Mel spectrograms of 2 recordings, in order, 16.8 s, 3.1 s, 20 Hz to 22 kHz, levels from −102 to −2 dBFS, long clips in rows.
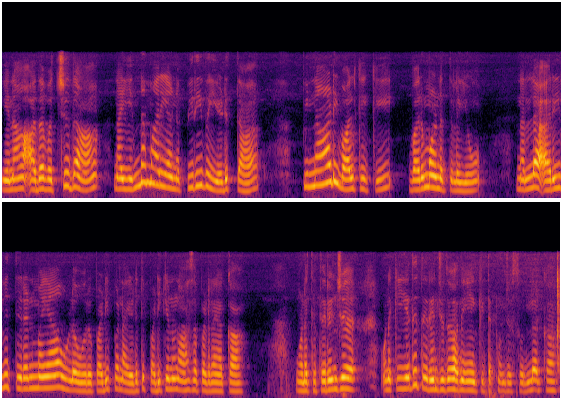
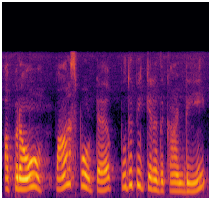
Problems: none marked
